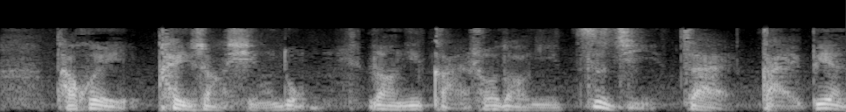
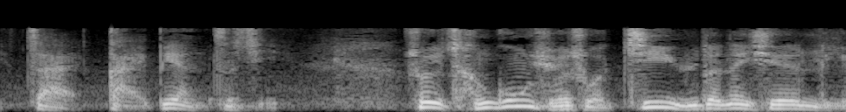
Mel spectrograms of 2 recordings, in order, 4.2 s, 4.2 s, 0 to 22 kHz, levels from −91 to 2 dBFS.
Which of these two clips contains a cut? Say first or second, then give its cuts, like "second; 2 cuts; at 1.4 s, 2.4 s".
first; 1 cut; at 1.8 s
